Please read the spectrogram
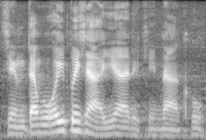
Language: Bodo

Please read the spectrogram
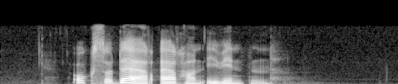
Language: Norwegian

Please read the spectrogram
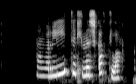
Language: Icelandic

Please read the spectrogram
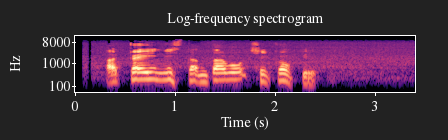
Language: South Ucayali Ashéninka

